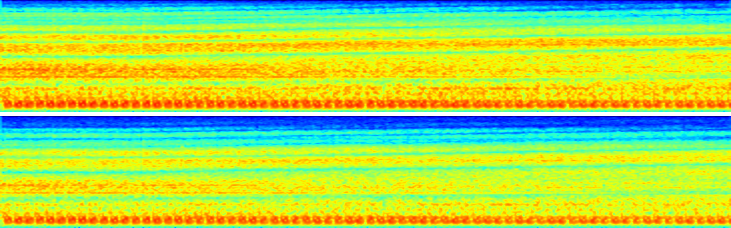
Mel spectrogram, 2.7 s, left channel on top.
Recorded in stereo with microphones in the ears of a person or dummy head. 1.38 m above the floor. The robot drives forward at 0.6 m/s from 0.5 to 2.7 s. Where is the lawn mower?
20° left (ahead or behind); by 2.8 s 15° left (ahead or behind).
